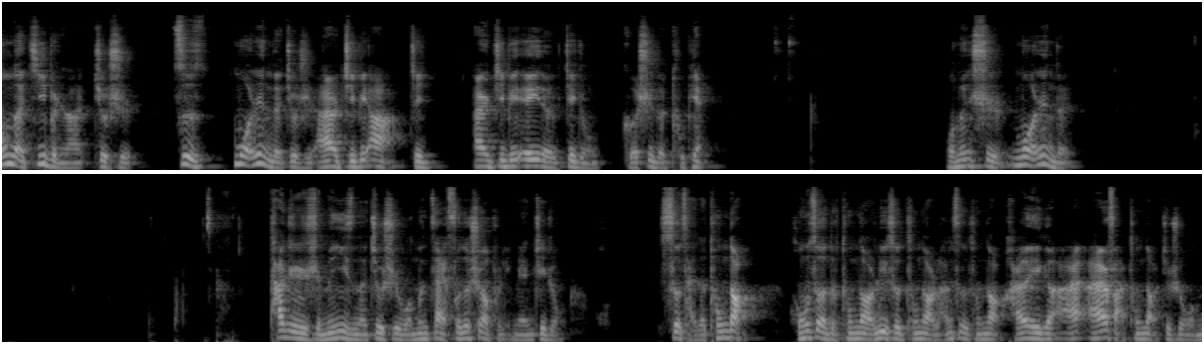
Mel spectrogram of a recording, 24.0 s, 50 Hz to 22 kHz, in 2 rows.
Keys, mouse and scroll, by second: 7.7 click.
